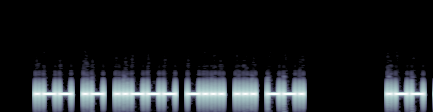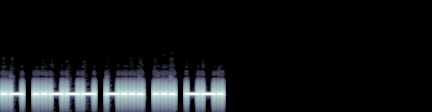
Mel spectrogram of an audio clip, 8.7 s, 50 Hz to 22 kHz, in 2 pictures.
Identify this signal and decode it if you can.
Morse code, heard as a keyed tone, about 30 wpm, 700 Hz. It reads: WA2BSG WA2BSG
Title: USA Call Signs - 6 Characters - Repeated 2x - 30wpm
